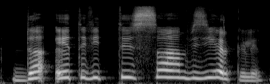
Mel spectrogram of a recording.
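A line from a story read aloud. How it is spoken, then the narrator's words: Laughing. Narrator (Russian): засмеялся Барбос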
